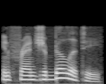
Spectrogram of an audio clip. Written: infrangibility

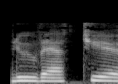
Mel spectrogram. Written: Louverture

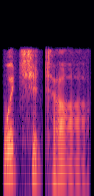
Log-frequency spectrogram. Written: Wichita

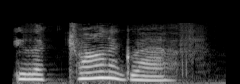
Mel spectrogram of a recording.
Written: electronograph

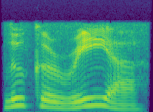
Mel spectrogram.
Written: leukorrhea

